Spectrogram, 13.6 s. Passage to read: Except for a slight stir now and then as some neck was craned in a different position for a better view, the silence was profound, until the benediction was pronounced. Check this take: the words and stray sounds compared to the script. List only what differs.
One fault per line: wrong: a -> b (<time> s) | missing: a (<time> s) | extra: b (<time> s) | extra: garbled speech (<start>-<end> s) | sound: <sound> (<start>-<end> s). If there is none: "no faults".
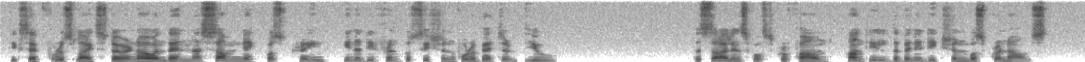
no faults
